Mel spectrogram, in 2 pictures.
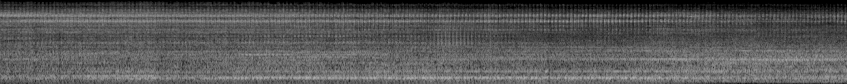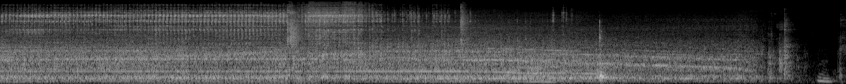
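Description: A cutter grinds into the port of a 1948 Harley-Davidson panhead 74ci cylinder head, giving a continuous close rasping, whining cut that changes pitch and dies away near the end, with talk mixed in.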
